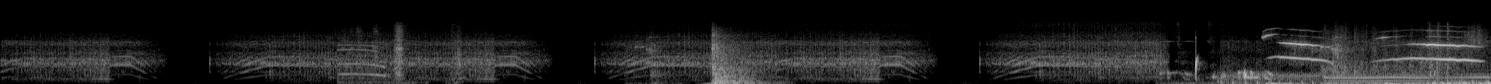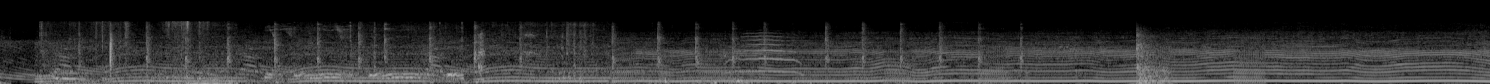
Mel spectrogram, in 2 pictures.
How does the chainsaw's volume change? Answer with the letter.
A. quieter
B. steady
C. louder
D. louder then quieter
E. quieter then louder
C.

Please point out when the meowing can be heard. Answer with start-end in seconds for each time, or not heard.
3.4-4.7, 12.6-14.8, 21.4-23.1.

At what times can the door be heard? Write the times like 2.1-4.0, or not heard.
6.3-7.8, 13.1-13.6, 25.5-26.7.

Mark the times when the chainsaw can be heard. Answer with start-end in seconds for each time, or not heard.
0.0-29.7.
